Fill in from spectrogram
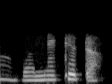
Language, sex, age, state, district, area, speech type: Nepali, female, 60+, West Bengal, Darjeeling, rural, conversation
